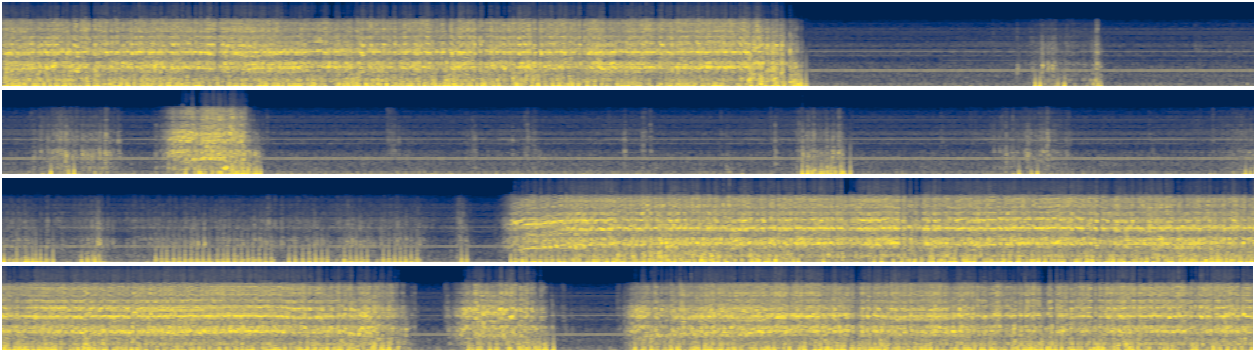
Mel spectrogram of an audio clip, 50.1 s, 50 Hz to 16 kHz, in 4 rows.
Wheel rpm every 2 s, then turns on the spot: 230, 230, 230, 210, 20, 10, 10, 70, 0, 0, 0, 10, 10, 20, 20, 170, 230, 230, 220, 220, 170, 70, 180, 230, 230.
24-28 42-44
